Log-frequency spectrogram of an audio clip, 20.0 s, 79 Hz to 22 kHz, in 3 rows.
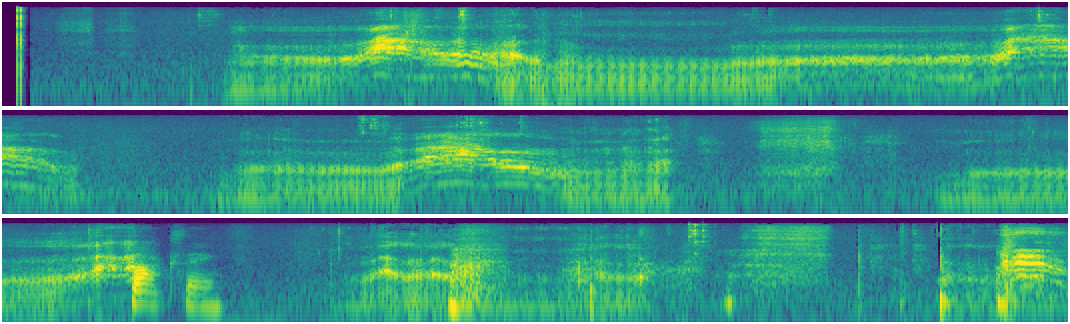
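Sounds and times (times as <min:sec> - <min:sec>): cat yowling and growling: 0:01.4 - 0:03.7, 0:04.4 - 0:07.2, 0:08.1 - 0:10.9, 0:13.0 - 0:14.2, 0:15.5 - 0:17.4.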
